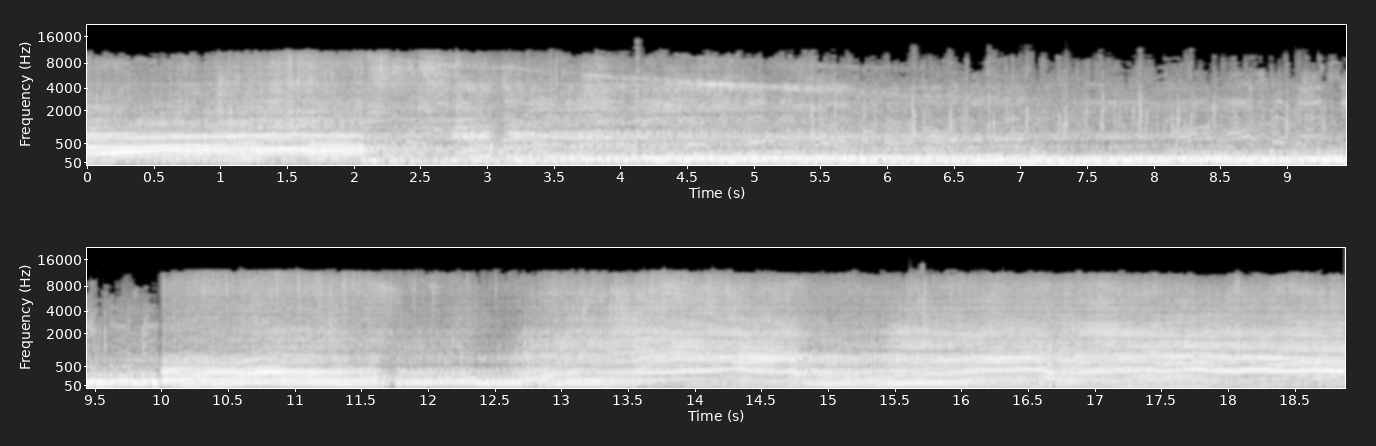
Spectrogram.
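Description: An off-road vehicle's engine roars and revs hard as it climbs.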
